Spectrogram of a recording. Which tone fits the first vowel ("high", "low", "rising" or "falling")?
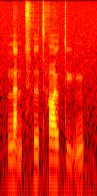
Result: low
